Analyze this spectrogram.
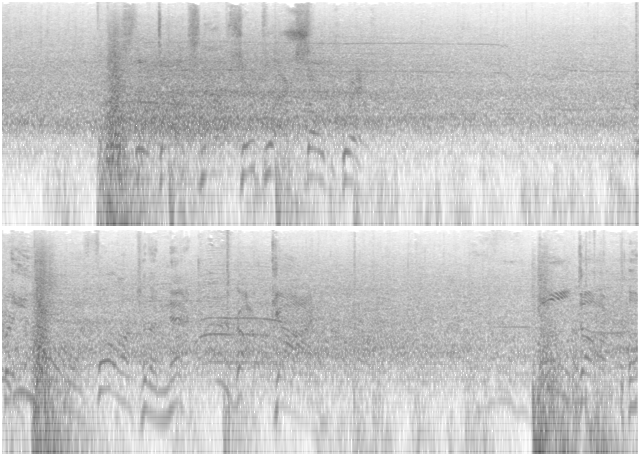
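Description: Heavy thuds sound as wrestlers slam onto a ring mat.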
